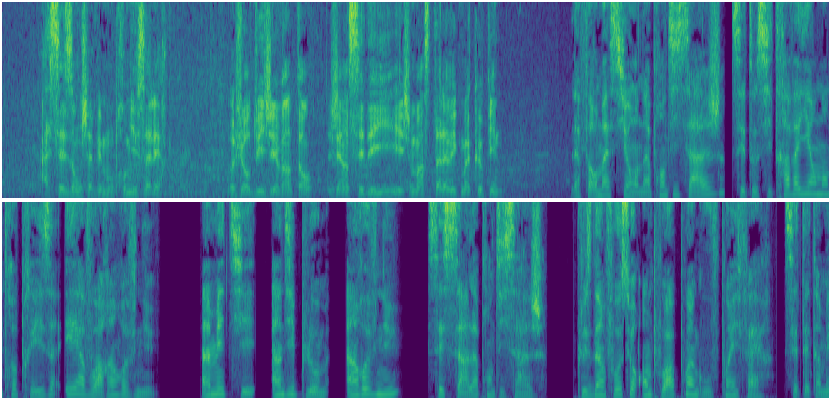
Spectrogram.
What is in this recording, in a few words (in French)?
campagne de promotion de l alternance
